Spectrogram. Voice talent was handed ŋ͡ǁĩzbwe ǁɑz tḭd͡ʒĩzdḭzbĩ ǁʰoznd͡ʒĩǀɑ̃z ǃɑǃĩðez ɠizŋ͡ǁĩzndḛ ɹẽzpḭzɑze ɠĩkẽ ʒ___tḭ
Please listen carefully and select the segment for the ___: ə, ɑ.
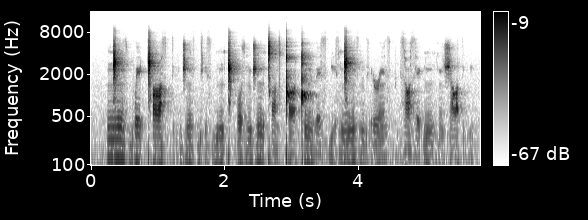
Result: ɑ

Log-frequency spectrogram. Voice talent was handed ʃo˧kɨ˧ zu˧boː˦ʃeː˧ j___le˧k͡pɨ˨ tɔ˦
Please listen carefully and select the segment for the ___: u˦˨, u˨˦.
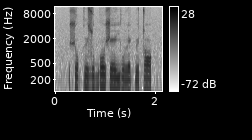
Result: u˦˨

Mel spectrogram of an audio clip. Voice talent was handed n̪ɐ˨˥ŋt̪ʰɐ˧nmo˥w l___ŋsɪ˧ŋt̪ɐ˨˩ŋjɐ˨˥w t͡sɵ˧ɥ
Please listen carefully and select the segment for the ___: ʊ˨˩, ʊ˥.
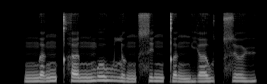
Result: ʊ˨˩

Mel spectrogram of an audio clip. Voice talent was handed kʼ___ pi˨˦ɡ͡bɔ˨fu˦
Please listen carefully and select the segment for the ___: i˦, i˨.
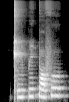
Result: i˨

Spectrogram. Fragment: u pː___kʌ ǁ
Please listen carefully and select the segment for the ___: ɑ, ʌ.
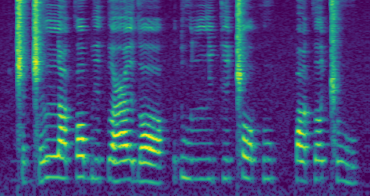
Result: ɑ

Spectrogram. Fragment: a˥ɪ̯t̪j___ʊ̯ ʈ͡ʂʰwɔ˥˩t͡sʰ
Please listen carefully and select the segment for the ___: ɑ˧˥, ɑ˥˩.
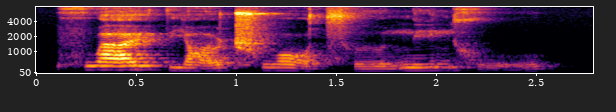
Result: ɑ˧˥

